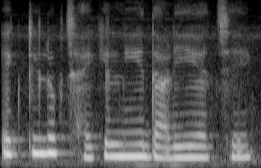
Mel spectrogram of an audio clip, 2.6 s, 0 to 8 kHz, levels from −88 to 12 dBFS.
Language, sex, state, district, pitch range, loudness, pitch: Bengali, female, West Bengal, Cooch Behar, 195-260 Hz, -14 LUFS, 215 Hz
